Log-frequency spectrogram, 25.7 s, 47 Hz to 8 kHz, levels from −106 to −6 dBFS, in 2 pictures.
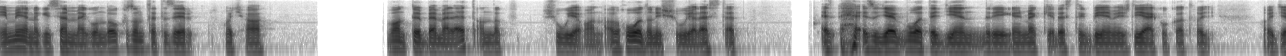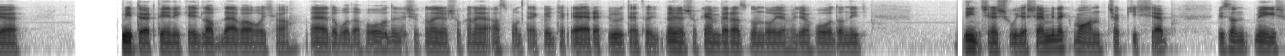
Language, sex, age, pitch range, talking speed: Hungarian, male, 30-49, 80-90 Hz, 160 wpm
